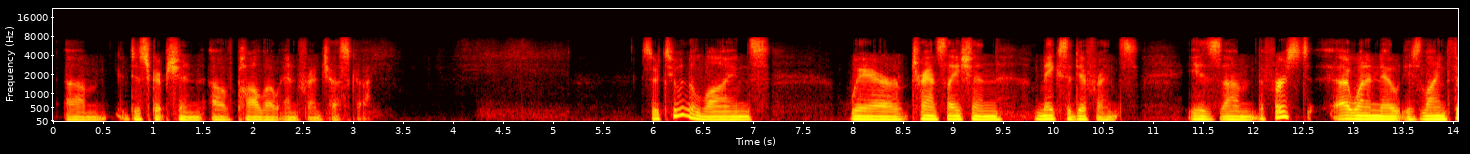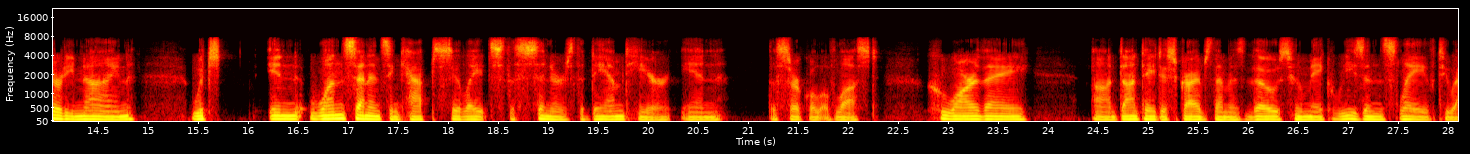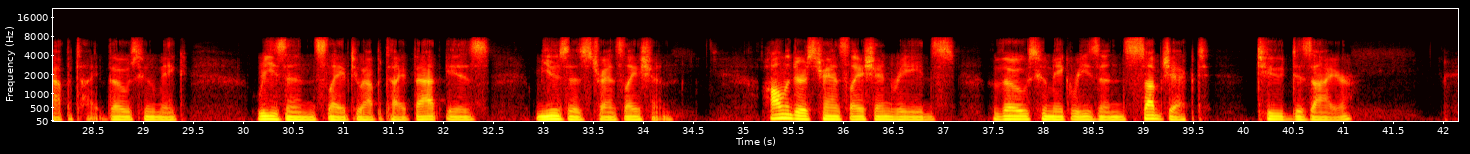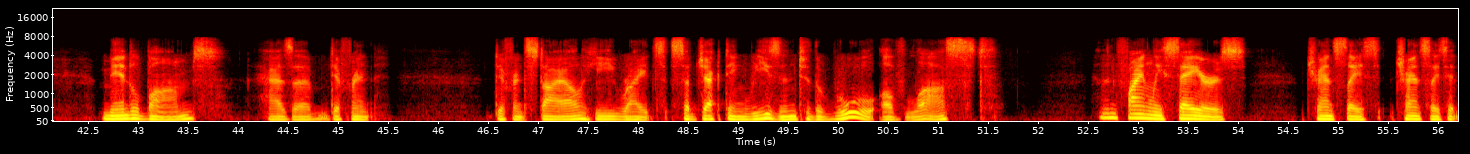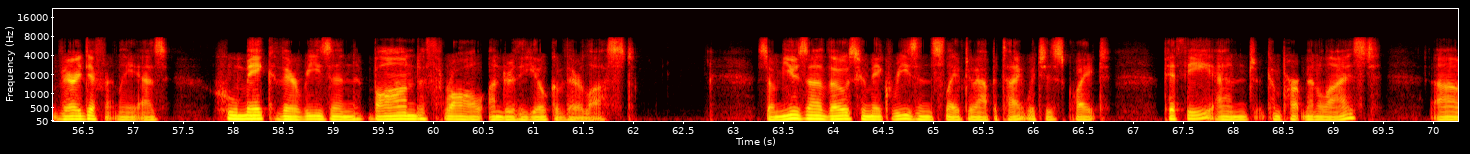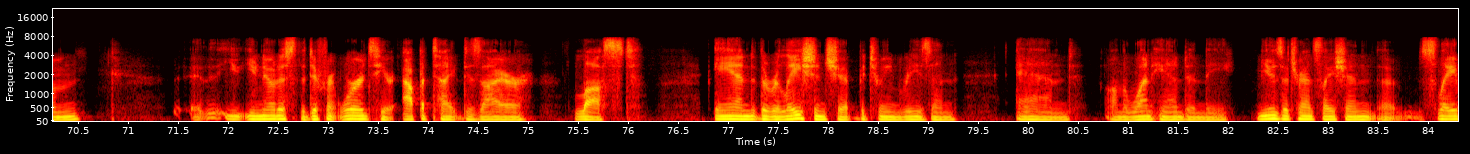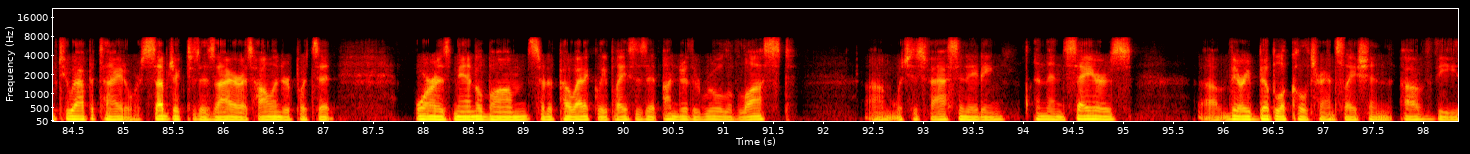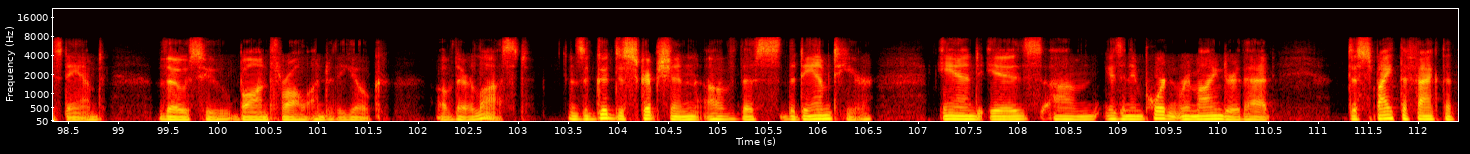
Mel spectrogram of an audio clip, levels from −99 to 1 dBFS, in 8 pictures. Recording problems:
high frequencies cut off; noticeable; nothing above 7 kHz
garbled, watery; slightly

